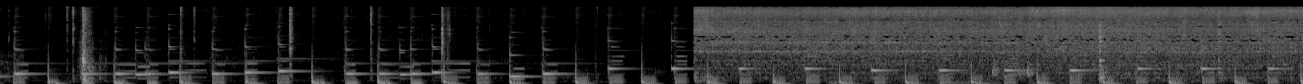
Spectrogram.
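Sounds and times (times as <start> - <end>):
oil sizzling in a frying pan: 6.9 - 13.0.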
